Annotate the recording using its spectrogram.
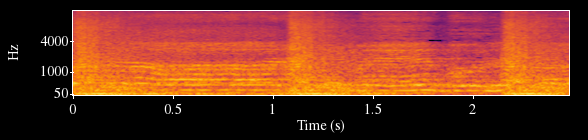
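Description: Noha backing of chanting voices holding a tone over a deep, sharp thump about once a second, the chest-beating (matam) beat that keeps time in a noha.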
